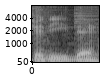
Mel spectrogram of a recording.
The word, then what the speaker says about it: Facceride: Eh, sì, sì, l'accento è sbagliato, che si legge facce facceride.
